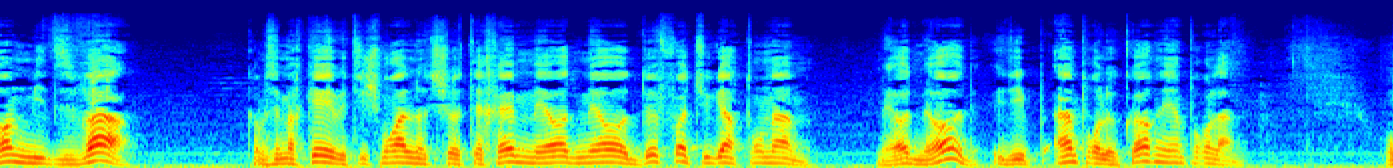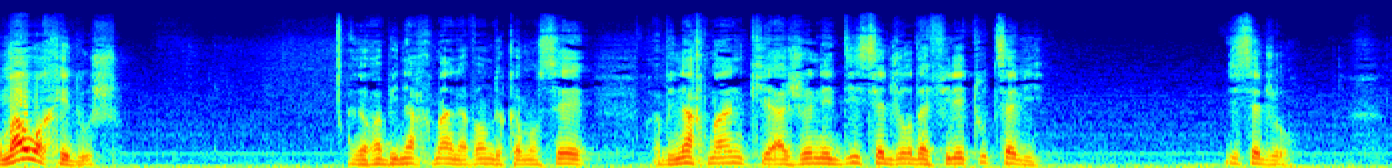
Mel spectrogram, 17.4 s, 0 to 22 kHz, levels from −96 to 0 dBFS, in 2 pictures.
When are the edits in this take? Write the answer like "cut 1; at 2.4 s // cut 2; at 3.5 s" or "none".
cut 1; at 12.7 s

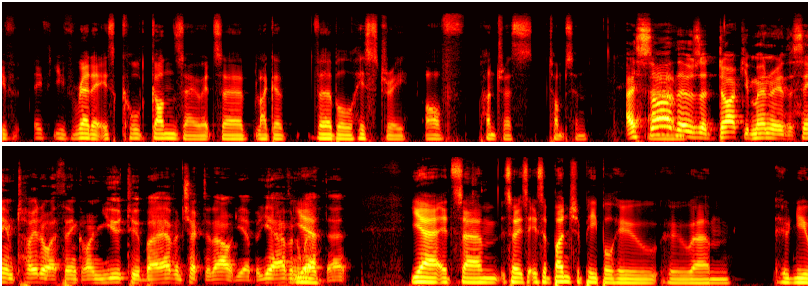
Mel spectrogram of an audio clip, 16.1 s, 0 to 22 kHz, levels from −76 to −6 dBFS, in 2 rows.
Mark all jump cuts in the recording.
cut 1; at 4.2 s

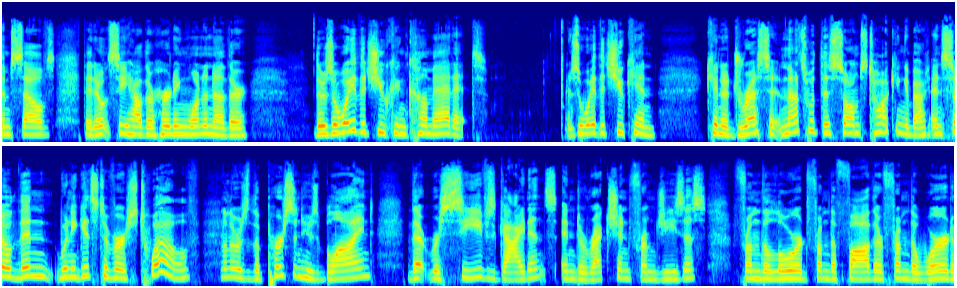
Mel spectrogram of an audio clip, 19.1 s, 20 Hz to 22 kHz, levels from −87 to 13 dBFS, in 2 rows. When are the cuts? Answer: cut 1; at 9.2 s // cut 2; at 11.7 s

